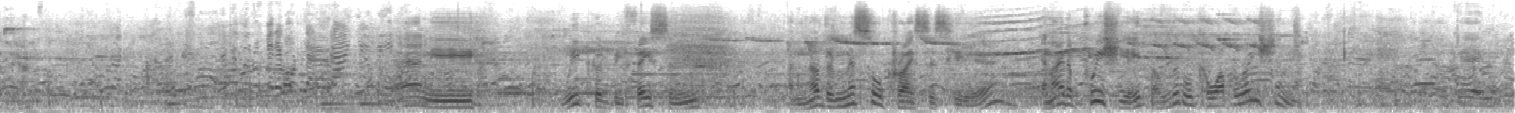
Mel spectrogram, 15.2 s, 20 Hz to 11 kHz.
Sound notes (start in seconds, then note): 0.9 indistinct chatter; 13.4 indistinct chatter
